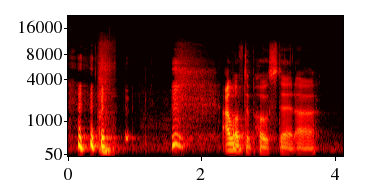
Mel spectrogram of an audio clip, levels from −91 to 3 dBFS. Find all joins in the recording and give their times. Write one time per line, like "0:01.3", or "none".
none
